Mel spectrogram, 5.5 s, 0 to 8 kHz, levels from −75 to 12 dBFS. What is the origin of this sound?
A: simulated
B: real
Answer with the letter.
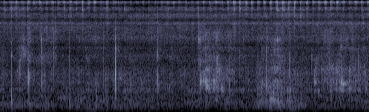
A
